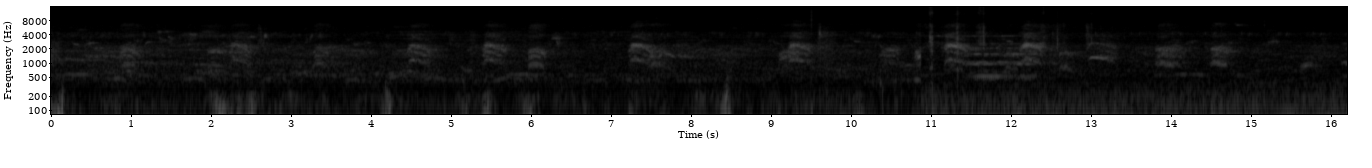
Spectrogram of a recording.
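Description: Birds calling outdoors: short, harsh, repeated calls about once a second, with a few low thuds on the microphone.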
